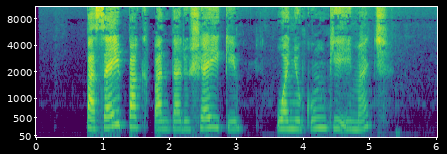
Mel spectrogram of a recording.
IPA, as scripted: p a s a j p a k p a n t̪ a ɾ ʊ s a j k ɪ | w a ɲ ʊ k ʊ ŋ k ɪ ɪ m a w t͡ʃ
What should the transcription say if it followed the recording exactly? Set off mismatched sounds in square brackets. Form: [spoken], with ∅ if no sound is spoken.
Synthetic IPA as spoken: p a s a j p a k p a n t̪ a ɾ ʊ [ʃ] a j k ɪ | w a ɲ ʊ k ʊ ŋ k ɪ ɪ m a [∅] t͡ʃ

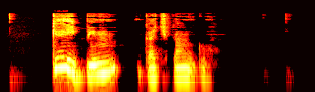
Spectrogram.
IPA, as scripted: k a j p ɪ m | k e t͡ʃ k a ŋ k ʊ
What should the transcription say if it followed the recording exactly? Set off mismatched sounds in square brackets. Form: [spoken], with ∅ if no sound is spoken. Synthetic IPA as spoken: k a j p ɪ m | k [a] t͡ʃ k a ŋ k ʊ

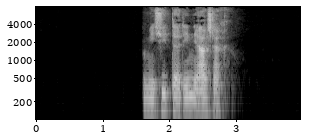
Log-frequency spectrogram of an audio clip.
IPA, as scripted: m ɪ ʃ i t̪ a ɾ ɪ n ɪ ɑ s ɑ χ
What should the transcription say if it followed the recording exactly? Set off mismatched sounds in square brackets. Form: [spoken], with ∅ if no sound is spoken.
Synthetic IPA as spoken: m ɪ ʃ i t̪ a ɾ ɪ n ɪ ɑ [ʃ] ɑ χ

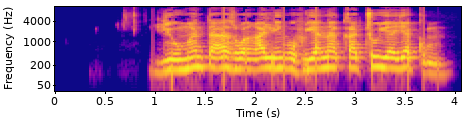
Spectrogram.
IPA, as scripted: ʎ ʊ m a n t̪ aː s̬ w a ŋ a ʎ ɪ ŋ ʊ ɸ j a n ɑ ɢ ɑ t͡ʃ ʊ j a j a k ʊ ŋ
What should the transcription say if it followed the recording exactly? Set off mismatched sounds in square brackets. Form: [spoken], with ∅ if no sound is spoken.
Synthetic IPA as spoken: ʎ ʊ m a n t̪ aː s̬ w a ŋ a ʎ ɪ ŋ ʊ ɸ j a n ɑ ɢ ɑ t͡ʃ ʊ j a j a k ʊ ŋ

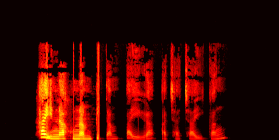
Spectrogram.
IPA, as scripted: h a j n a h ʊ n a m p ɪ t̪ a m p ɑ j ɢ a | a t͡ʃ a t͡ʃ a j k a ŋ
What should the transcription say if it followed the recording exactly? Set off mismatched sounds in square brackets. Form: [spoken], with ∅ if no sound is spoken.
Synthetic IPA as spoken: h a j n a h ʊ n a m p ɪ t̪ a m p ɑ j ɢ [ɑ] | a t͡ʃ a t͡ʃ a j k a ŋ

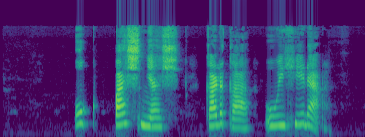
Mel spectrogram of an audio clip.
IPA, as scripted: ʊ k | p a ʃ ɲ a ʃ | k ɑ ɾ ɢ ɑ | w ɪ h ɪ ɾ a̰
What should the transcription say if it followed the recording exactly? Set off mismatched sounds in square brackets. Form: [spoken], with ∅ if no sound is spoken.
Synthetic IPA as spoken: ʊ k | p a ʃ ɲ a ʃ | k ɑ ɾ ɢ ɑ | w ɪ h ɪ ɾ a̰

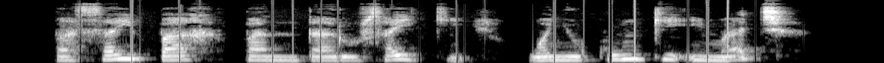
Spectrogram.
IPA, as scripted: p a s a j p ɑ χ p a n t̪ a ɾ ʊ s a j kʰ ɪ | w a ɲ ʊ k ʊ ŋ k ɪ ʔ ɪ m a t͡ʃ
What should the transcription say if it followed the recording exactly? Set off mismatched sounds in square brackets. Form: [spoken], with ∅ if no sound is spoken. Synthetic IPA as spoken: p a s a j p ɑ χ p a n t̪ a ɾ ʊ s a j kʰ ɪ | w a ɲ ʊ k ʊ ŋ k ɪ ʔ ɪ m a t͡ʃ

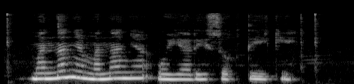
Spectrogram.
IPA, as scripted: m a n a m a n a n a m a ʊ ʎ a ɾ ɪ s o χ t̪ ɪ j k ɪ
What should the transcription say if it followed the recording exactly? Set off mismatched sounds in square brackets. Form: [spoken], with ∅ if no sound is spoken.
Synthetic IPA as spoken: m a n a [ɲ] a [m] a n a [ɲ] a ʊ [j] a ɾ ɪ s o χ t̪ ɪ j k ɪ

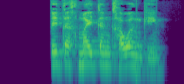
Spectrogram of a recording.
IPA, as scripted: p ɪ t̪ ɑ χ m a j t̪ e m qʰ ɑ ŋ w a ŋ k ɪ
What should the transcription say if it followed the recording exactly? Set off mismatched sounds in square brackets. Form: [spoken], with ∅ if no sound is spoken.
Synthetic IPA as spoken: p ɪ t̪ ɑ χ m a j t̪ [a] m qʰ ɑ [∅] w a ŋ k ɪ

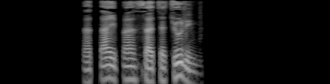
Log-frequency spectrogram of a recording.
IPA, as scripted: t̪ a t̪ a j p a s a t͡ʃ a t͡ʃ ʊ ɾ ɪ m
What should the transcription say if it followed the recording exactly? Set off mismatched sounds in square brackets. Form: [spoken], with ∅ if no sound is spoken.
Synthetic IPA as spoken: t̪ a t̪ a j p a s a t͡ʃ a t͡ʃ ʊ ɾ ɪ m

